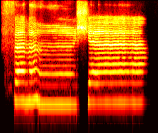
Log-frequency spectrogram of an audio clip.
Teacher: keep your sound in your nose and hide the sound of noon. Go towards the makhraj of sheen. · Faman sha. Sha is 4 haraka long because you find hamza after mud letter. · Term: ikhfa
